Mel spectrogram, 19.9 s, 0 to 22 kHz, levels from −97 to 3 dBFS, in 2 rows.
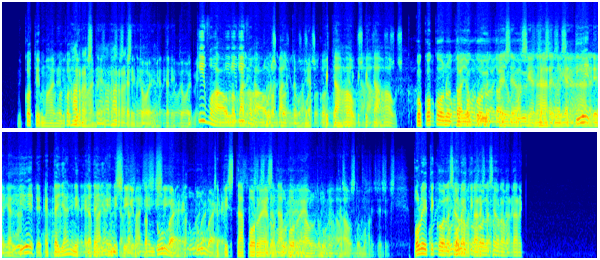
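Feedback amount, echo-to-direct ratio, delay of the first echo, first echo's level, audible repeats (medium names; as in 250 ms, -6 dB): no regular repeats, -2.5 dB, 222 ms, -19.0 dB, 4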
